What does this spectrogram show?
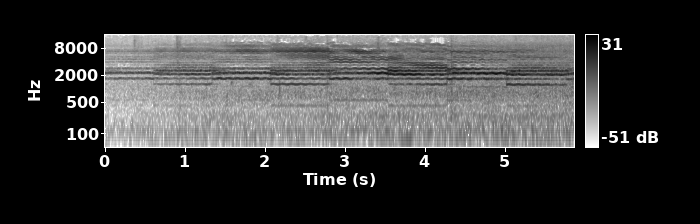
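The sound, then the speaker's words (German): Several wailing police sirens overlap above a steady rumble of traffic on a busy arterial road, their tones shifting and stepping in pitch and growing slightly louder as a convoy of police cars escorting a silver van with tinted windows drives past, heading to a high-security courthouse at the edge of a city. “Sie sitzt in einem silbernen Van mit verdunkelten Scheiben. Ihr Auto wird von mehreren Polizeiwagen begleitet.”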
